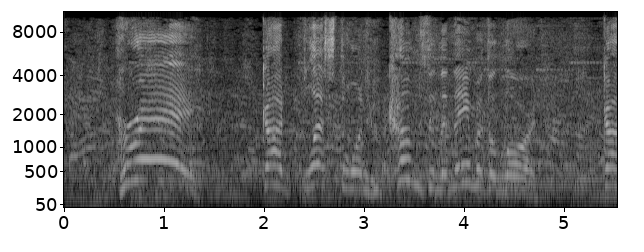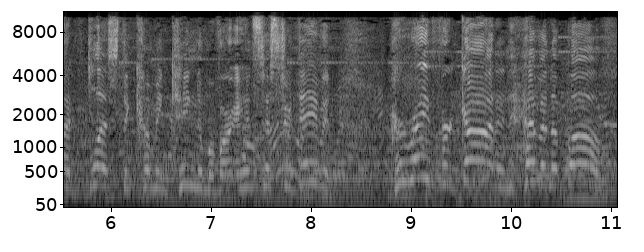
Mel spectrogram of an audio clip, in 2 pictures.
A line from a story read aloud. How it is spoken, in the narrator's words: people went along shouting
